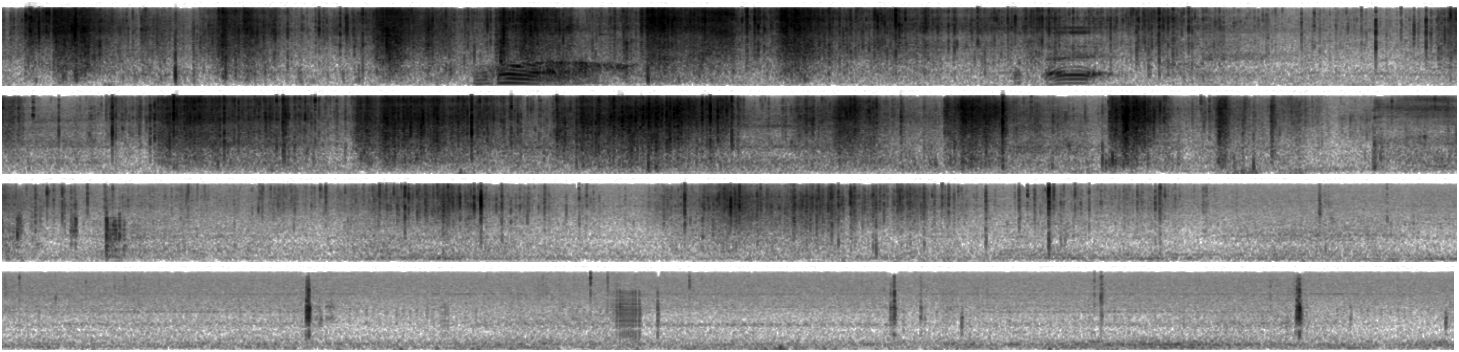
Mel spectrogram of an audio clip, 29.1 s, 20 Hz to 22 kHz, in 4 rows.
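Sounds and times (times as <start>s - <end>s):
footsteps crunching dry leaves: 0.0s - 20.5s
twigs snapping: 0.0s - 20.5s
faint rustling: 0.0s - 20.6s.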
